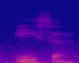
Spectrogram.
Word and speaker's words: Isa: also a mispronounced also you mispronounced my name it'sa said like Isa like Isa like Isa at West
